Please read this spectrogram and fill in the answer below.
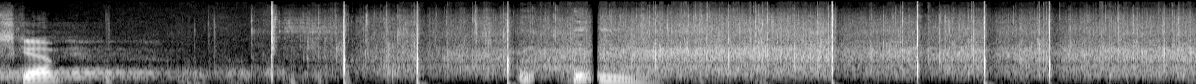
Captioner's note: audience applauding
